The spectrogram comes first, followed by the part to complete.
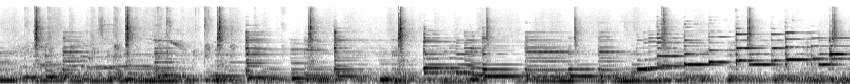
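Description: A live blues band playing, with electric guitar, keyboard, bass and drums. A run of rising notes climbs near the end.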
